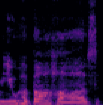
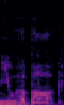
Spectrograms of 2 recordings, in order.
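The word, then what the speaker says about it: Yhwach: new ending poem from Yuhabaha's perspective. Yes, I am changing my pronunciation of the name from Yuhabak to Yuhabaha, since that's technically how they pronounce it in the anime.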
